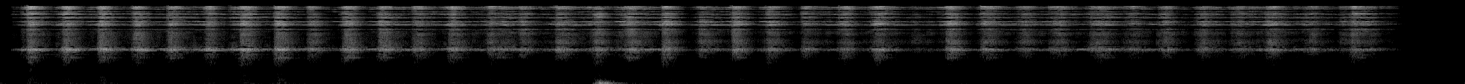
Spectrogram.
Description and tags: Music Jingle Bells Jingling
Jingle bell sound that I made with....jingle bells...The 101 Sound FX Collection.
horror, piano, music, bells, tune, jingle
